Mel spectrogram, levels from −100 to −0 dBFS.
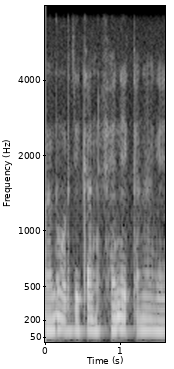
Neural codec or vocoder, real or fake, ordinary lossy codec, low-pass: none; real; none; 7.2 kHz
